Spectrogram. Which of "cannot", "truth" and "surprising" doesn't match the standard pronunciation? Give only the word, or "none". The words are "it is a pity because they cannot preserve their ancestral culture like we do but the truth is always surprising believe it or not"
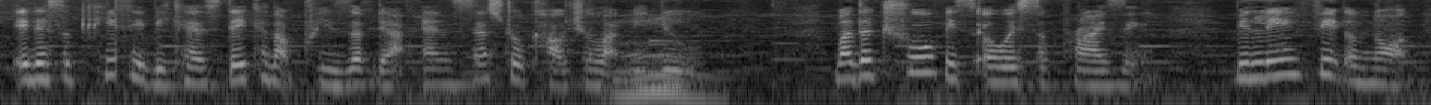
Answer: truth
